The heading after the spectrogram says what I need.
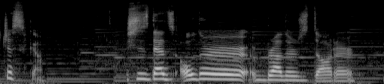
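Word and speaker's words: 朱志香: You see, that thing is pronounced Jessica.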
